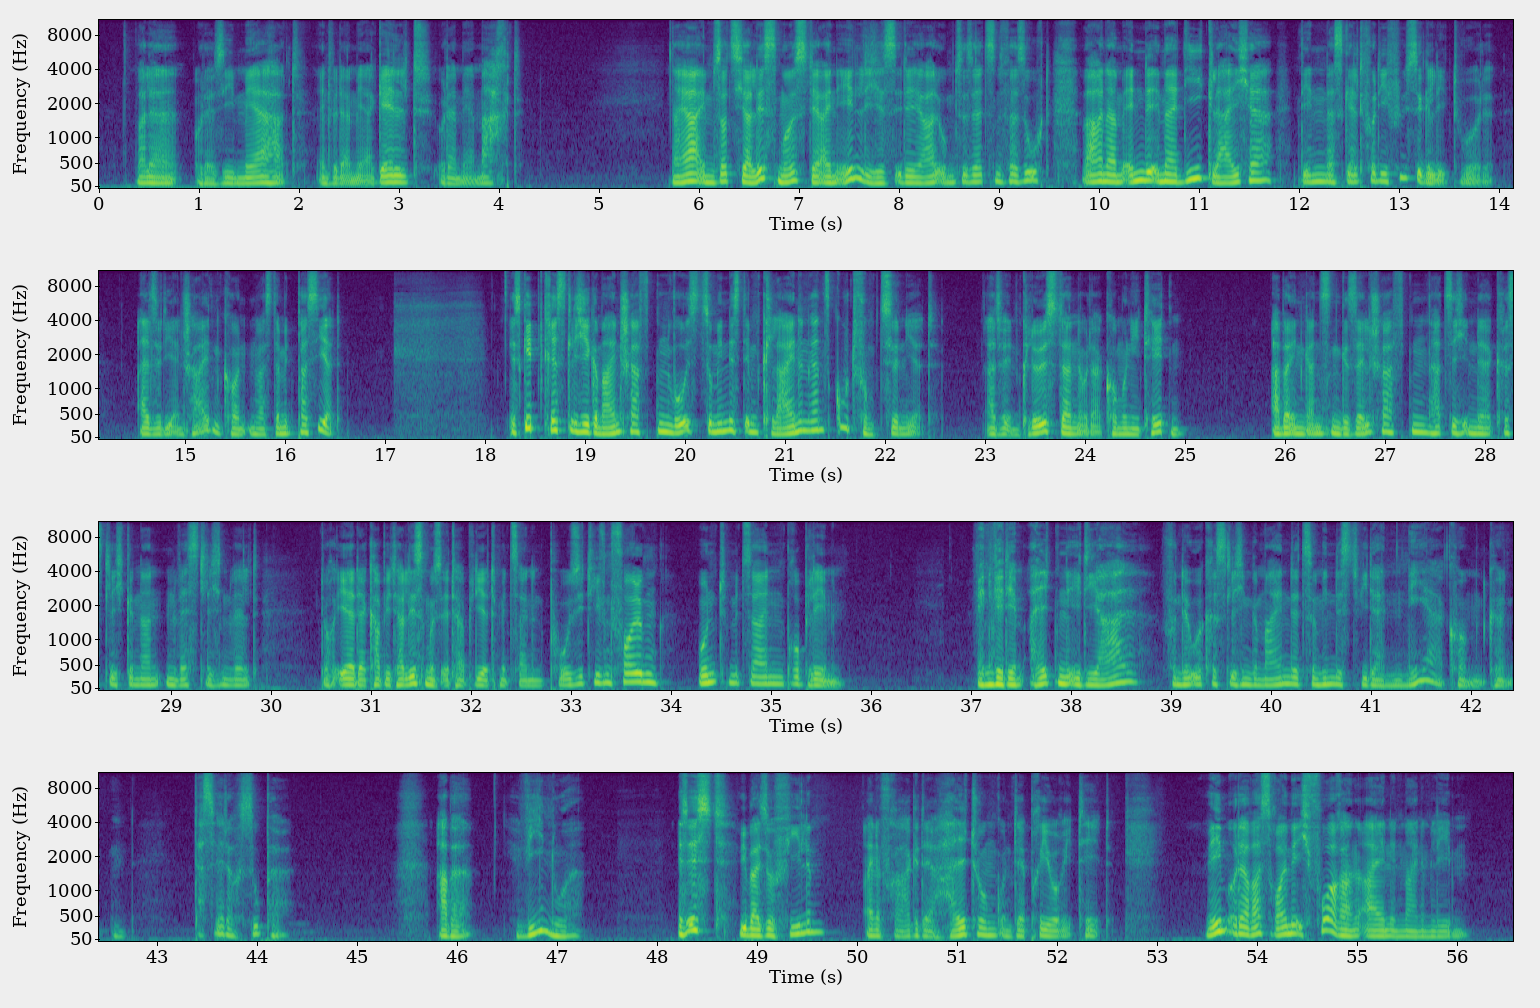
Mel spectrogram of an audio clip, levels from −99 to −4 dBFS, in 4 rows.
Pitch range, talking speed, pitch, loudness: 110-145 Hz, 135 wpm, 125 Hz, -24 LUFS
